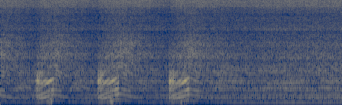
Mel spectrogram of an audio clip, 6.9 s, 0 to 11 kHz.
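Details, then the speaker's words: Two-stroke chainsaw after service and adjustment at the workshop: revs up in three bursts then settles to uneven buzzing idle; still not 100%, rough running, needs more carburettor adjustment. "Isso que ainda não está 100%, certo? Eu ainda vou dar mais uma trabalhada nela para deixar ela redondinha."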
